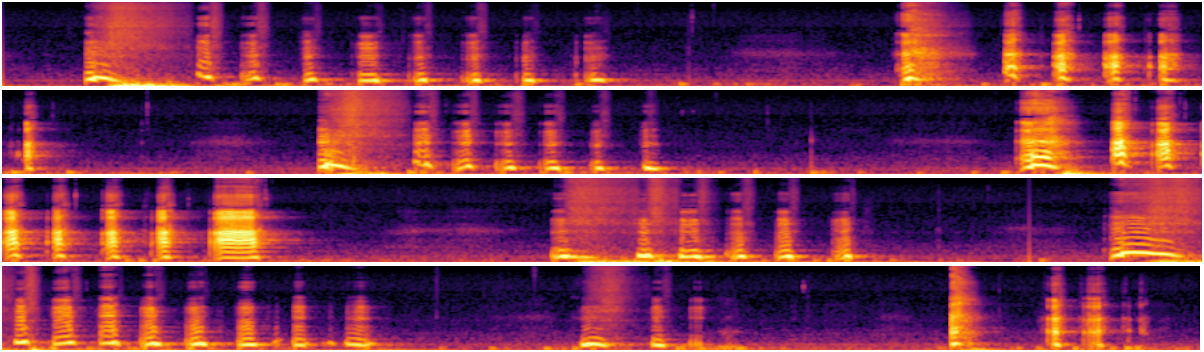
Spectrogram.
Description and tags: Woman Evil Laughing
girl, creepy, multiple, laughing, evil, maniacal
